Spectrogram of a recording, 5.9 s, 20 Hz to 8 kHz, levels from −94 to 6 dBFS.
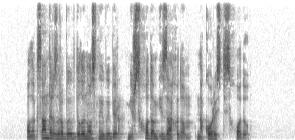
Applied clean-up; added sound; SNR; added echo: none; none; none; none.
